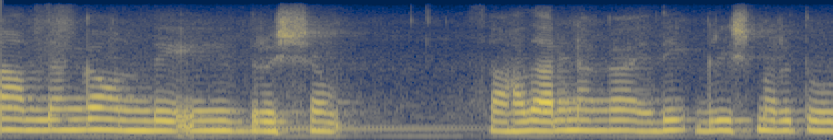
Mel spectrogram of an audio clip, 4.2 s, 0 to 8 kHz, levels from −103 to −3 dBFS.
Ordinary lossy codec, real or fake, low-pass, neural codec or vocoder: none; real; 7.2 kHz; none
